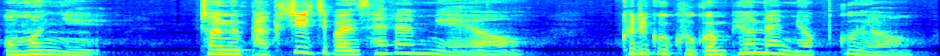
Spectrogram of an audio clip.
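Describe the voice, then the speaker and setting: A woman voicing a defiant, sharp-tongued young wife. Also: medium pitch, expressive, moderate pace, creaky, slightly rough. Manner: blunt, sharp, talking back.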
